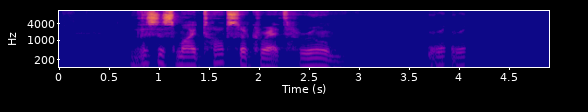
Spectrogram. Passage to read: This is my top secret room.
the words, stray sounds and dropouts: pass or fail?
fail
